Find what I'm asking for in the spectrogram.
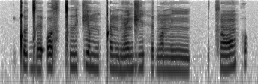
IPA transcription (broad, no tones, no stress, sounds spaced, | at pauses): ǃ ɵ ɡ͡ǀ ɛ ʔ ɔ s ǀ ɨ t͡ʃ ɛ m i ǃ ɛ̃ m ɡ ɛ̃ d͡ʒ i h ɛ ɡ ɔ̃ n ĩ | t͡s ɔ̃ k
